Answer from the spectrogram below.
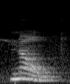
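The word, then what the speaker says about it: gnaw: لو كلمة كمان بدأت بجي إن ما بنطقش الجي. زي كلمة نو.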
